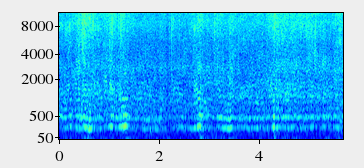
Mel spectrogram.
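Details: At the mouth of a Top Bar Hive, honey bees departing for and returning from nectar foraging make a droning buzz that rises in short louder surges as individual bees pass close by.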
